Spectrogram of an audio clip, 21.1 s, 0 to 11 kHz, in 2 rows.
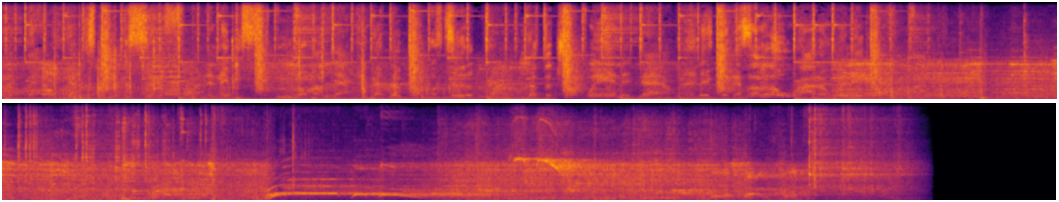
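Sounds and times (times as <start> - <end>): hip hop song with vocals: 0.0 - 10.4.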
